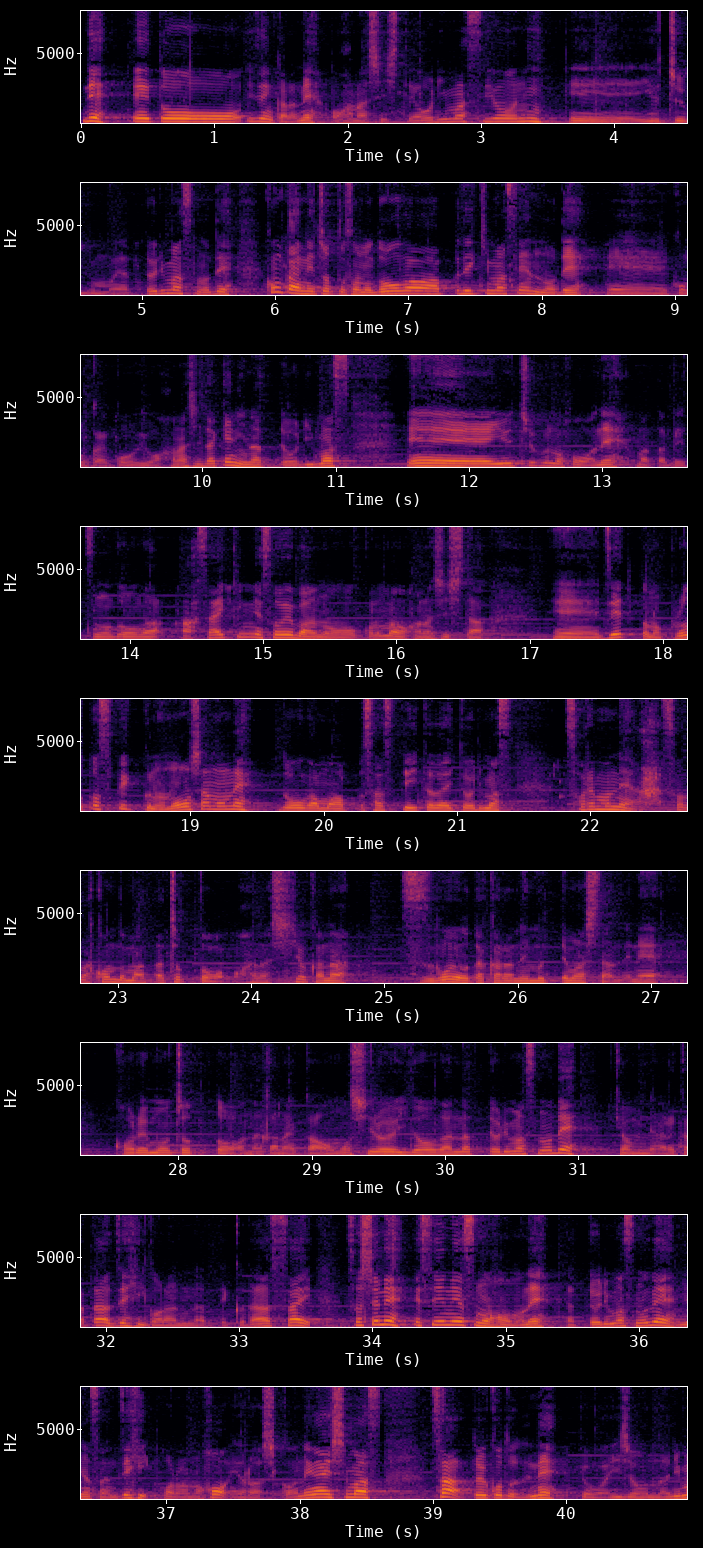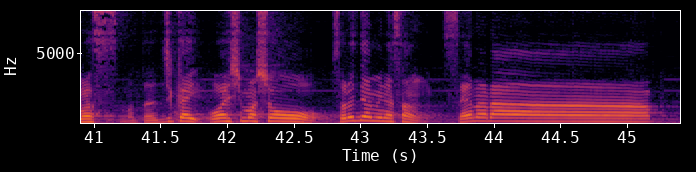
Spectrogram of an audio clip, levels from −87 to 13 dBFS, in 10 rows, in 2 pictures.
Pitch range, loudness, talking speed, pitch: 135-210 Hz, -27 LUFS, 425 characters per minute, 165 Hz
